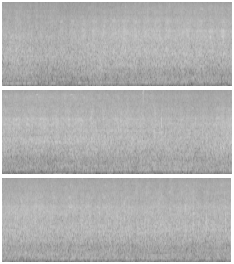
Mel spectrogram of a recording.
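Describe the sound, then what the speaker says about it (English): A model train locomotive runs along a layout with operating accessories, giving a steady, dense rolling rumble and continuous wheel clatter that stays constant throughout with no talking. "The locomotive going by right now is running because of the armature"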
